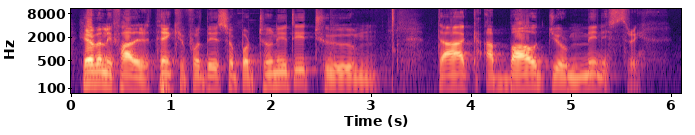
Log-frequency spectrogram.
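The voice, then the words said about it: Mexican Spanish accent. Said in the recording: “As you can notice, for our German accent, we are from Mexico... you should stand before this accent.”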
